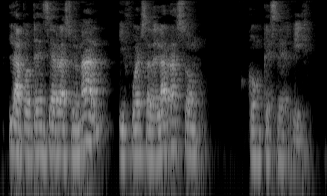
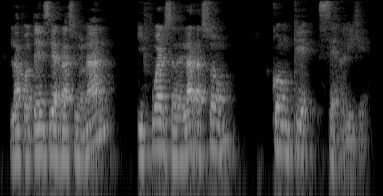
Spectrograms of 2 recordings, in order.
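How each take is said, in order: The two takes are said the same way.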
